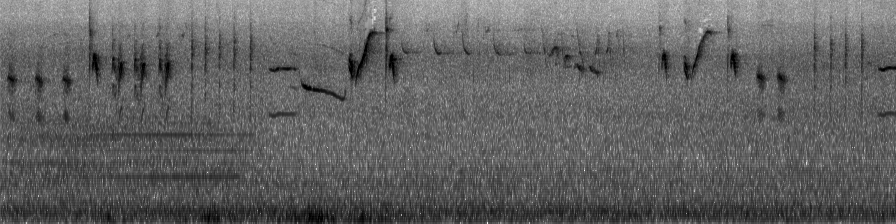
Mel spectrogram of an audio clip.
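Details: Blyth's reed warbler in continuous song: rapid clicks and chirps, a descending whistle, then swooping high notes, over faint background noise.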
